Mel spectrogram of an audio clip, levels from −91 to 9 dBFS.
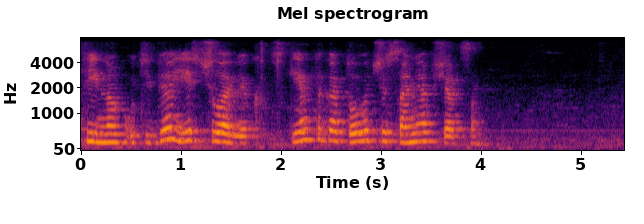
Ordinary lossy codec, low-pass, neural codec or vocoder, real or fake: Opus, 32 kbps; 7.2 kHz; none; real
